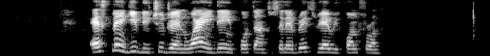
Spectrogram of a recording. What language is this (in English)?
Nigerian Pidgin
